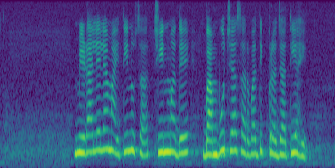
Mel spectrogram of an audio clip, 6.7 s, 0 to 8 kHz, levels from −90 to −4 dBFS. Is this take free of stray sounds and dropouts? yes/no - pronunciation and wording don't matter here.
yes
